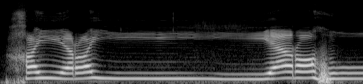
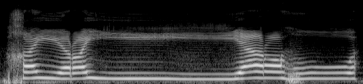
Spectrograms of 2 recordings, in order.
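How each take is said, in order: The two takes are said the same way.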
